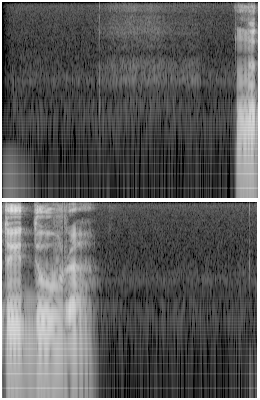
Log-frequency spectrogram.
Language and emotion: Russian, angry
